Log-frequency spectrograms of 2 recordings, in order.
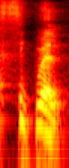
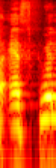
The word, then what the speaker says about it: SQL: Short form of structure query language है, एंड इट is pronounced as सीक्वेल। बहुत जगह उसको एसक्यूएल या सीक्वेल भी बोलते हैं।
